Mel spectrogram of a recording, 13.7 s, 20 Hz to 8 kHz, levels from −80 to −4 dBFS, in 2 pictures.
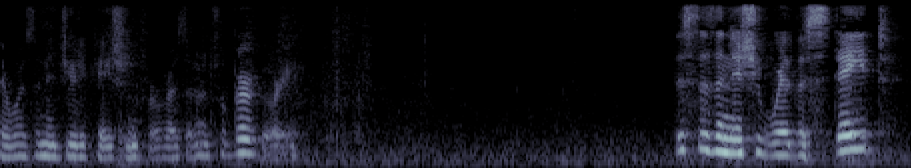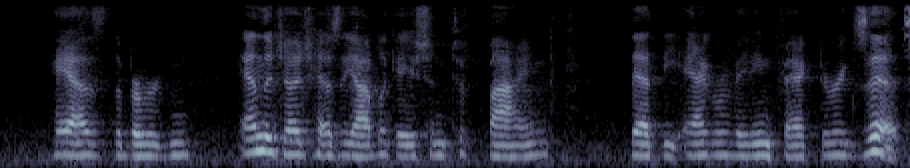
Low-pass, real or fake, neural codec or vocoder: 7.2 kHz; real; none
